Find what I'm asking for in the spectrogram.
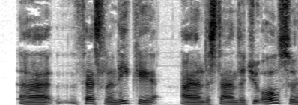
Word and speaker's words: Thessaloniki: In Thessaloniki, this is how we pronounce it today, Thessaloniki.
